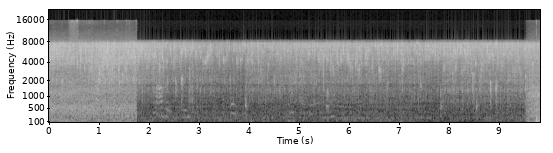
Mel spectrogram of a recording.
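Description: Whole garlic cloves sizzling and crackling in hot oil in a kadai, an even hiss with small scattered pops that drops in level about two seconds in.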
